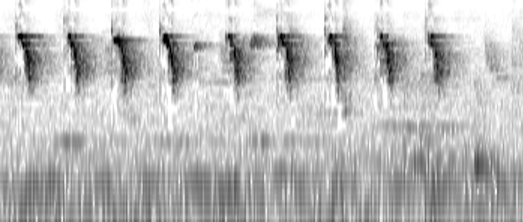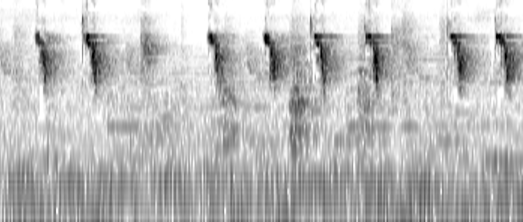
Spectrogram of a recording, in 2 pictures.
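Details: Rapid, rhythmic buzzy chirps from the prenjak lumut, a small exotic prinia, falling in pitch and repeated steadily with a short lull before resuming. The song is used to train cage birds and lure wild birds.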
